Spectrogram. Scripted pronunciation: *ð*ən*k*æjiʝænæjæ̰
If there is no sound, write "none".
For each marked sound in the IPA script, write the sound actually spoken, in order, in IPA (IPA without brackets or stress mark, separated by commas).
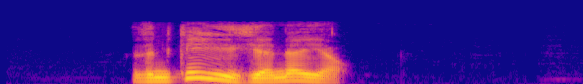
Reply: ð, k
